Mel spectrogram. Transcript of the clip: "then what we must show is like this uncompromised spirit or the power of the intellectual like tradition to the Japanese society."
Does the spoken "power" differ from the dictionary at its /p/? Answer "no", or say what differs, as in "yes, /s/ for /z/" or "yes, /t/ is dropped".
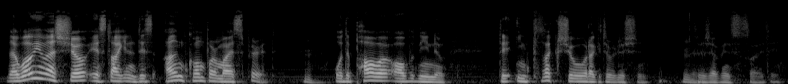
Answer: no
